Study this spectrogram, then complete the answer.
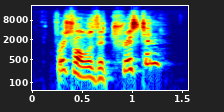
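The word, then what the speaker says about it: Thriston: know that's what guys it's pronounced Tristan is what somebody says you know what then get rid of the H what what are you doing the H for me it's it's Tristan but there's an H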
